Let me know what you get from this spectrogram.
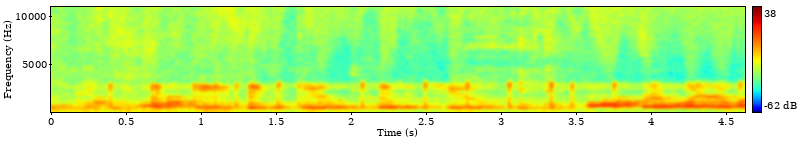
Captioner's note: radio chatter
